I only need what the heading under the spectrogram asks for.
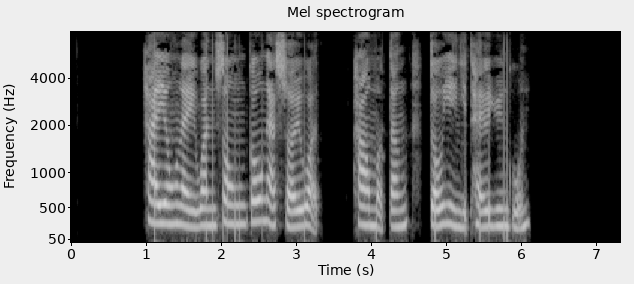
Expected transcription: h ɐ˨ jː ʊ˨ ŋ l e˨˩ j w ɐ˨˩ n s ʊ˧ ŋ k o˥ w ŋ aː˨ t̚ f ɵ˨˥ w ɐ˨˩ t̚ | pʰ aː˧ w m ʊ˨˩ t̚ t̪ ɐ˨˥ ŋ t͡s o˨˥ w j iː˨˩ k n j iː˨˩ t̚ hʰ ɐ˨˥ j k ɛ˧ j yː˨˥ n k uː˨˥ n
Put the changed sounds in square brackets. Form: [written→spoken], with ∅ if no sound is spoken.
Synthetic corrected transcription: h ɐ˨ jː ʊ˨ ŋ l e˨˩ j w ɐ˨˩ n s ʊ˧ ŋ k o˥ w ŋ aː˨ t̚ [f→s] ɵ˨˥ w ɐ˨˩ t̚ | pʰ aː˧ w m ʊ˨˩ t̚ t̪ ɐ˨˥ ŋ t͡s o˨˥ w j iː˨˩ [k→∅] n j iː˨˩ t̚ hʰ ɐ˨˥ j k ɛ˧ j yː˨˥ n k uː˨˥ n

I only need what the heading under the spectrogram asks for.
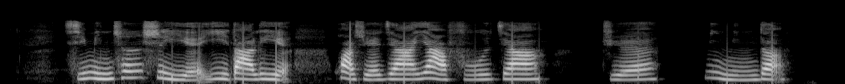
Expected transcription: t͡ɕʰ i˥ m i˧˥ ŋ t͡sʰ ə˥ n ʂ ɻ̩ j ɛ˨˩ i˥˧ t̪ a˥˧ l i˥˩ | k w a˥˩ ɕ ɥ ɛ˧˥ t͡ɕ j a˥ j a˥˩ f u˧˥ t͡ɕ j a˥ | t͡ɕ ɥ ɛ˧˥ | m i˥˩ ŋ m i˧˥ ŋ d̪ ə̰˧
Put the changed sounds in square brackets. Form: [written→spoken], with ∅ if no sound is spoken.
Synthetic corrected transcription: t͡ɕʰ [i˥→i˧˥] m i˧˥ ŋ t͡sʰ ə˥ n ʂ ɻ̩ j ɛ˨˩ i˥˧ t̪ a˥˧ l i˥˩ | [k→x] w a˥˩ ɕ ɥ ɛ˧˥ t͡ɕ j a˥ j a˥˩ f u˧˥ t͡ɕ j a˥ | t͡ɕ ɥ ɛ˧˥ | m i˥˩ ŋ m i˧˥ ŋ d̪ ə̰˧

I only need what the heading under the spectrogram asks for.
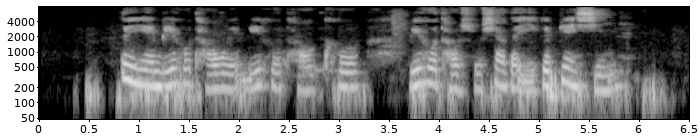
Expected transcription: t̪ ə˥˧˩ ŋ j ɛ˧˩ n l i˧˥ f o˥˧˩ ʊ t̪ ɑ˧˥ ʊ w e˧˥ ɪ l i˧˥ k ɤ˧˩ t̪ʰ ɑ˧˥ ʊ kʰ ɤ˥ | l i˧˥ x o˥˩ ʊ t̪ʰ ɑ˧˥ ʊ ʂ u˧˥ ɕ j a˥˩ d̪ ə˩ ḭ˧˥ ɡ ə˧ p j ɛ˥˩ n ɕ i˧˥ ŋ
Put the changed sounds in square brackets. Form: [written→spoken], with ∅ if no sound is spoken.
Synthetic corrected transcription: t̪ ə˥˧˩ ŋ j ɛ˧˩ n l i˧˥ [f→x] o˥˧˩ ʊ [t̪→t̪ʰ] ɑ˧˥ ʊ w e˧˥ ɪ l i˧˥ [k→x] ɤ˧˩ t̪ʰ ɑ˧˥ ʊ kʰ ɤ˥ | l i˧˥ x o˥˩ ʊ t̪ʰ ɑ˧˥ ʊ ʂ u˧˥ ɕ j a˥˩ d̪ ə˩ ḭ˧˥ ɡ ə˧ p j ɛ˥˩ n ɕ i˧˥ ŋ

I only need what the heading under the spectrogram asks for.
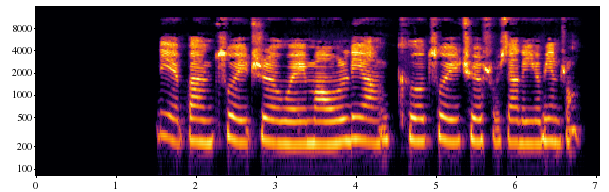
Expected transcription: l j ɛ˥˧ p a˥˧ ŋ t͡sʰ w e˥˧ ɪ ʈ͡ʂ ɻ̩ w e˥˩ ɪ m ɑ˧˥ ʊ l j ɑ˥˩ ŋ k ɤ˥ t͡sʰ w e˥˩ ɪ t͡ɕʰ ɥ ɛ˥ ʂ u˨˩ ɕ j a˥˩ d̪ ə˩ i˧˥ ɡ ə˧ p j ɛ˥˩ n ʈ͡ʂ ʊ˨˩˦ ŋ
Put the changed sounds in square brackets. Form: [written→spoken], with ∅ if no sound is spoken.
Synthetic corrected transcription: l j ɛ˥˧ p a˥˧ [ŋ→n] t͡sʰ w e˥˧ ɪ ʈ͡ʂ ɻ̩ w [e˥˩→e˧˥] ɪ m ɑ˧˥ ʊ l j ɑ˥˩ ŋ [k→kʰ] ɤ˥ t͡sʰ w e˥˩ ɪ t͡ɕʰ ɥ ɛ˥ ʂ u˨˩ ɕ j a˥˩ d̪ ə˩ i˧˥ ɡ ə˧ p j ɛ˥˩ n ʈ͡ʂ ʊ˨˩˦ ŋ

